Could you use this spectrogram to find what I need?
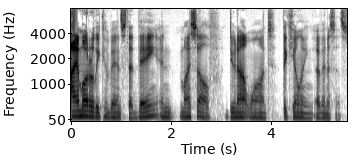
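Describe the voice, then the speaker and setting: A man with an American accent speaks at a fairly slow pace in a monotone, flat voice. The recording is very clean with a silent background. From United States. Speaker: trip organizer and commentator on Israel. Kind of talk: interview.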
